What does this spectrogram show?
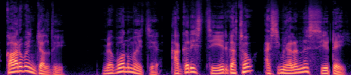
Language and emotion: Kashmiri, angry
